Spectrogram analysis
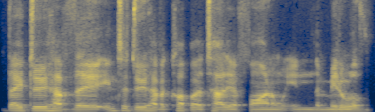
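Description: Speaking quickly at a medium pitch, this football podcast co-host keeps things relaxed and casual. He works through his thoughts out loud, full of fillers and restarts.

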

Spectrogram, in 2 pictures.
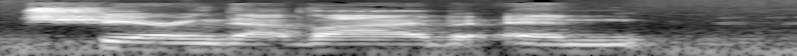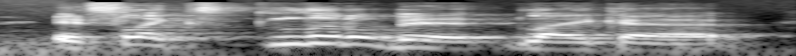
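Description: A man's voice: medium pitch, big pitch swings, unhurried, fairly bright tone, slight background noise, rough recording. A man in his fifties, a guest musician in a casual conversation, talking reflectively and rambling with lots of fillers. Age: 50s.

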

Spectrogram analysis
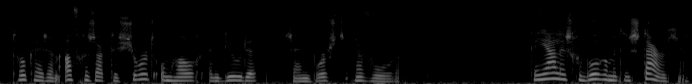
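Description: A woman with a fairly low voice reads a first-person story aloud. She tells it steadily and lifts sharply for the excited dialogue. The recording is close and dry, with no room sound. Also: no echo. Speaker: narrator.

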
